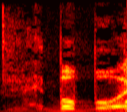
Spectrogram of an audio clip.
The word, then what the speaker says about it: Bobo: Como que será que pronuncia, né, cara? Porque bobo fica foda, né? Foda falar bobo. – Bobô, é. – Bobô, né? – Bobô. É o que eu. Era a pronúncia que eu escutava no filme, é bobô.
